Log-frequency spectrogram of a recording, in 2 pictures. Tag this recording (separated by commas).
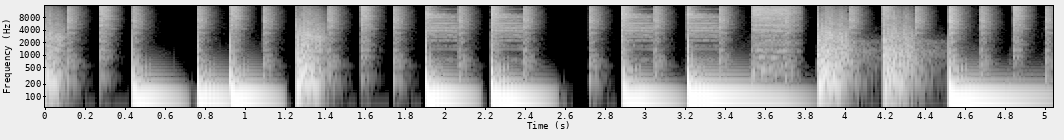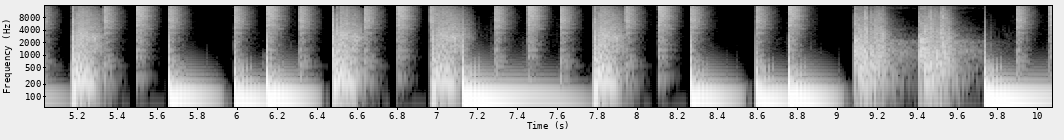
Drum machine, Music, Drum kit, Musical instrument, Bass drum, Drum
